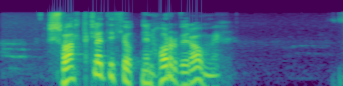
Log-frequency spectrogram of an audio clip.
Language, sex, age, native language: Icelandic, male, 40-49, Icelandic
